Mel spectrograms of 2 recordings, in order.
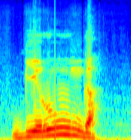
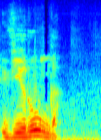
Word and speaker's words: Virunga: national au Congo appelé parc national de Birunga prononcer Virunga parle personnes qui ne connaissent pas notre langue de l'autre côté de la frontière je ne suis pas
